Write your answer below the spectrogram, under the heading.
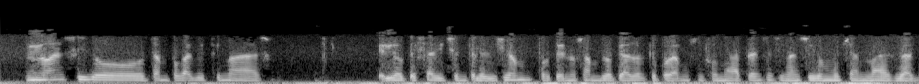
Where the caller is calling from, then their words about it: Valencia, Valencian Community, Spain; Mire, yo le llamo desde Valencia.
